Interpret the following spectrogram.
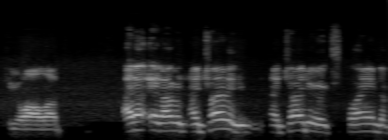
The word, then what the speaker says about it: Puyallup: idea how to pronounce Puyallup. I try to explain to my friends like, okay, let's break it down into three words. Pew, like smelly, like pew, or like a church pew. all up.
